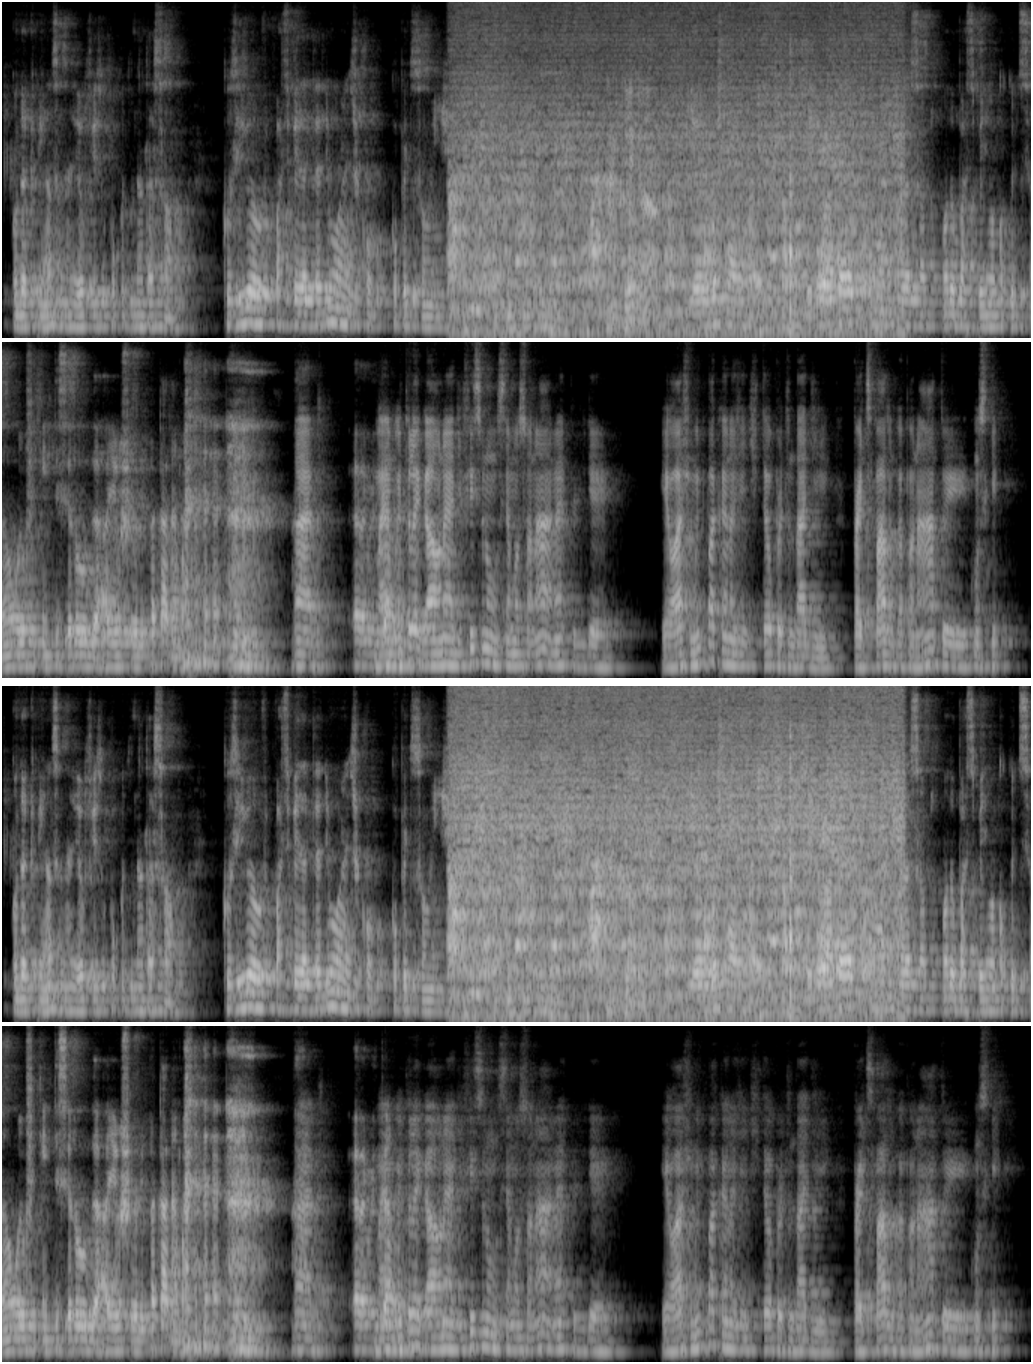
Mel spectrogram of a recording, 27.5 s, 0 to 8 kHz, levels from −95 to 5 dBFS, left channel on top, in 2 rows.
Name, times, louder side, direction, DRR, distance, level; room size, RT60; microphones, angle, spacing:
voice 1, 0.1-2.3 2.9-6.0 6.5-7.3 8.0-8.5 9.1-13.3 13.6-17.3 17.6-17.8 18.4-19.1, right 2 dB, 35° right, 7 dB, 4.0 m, -28 dB
sound 1, 5.9-12.0, right 5 dB, 85° right, 1.9 m, -25 dB
voice 2, 8.0-8.9 16.8-17.2 17.6-18.0 18.6-21.8 22.5-27.0, left 3 dB, 65° left, 7 dB, 2.7 m, -31 dB
24.5 x 22.5 x 9.7 m, 0.87 s
head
